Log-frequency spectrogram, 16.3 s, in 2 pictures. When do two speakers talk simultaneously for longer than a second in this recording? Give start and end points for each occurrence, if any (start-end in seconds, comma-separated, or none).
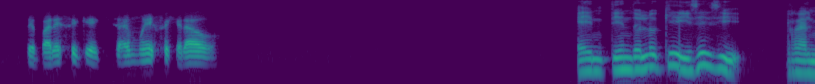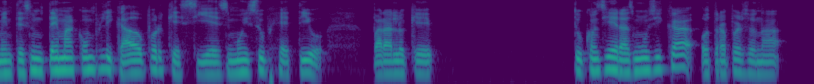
none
